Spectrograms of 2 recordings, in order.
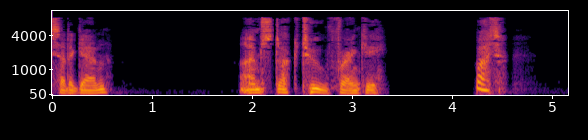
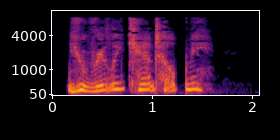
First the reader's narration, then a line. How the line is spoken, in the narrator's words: I said, my voice cracking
